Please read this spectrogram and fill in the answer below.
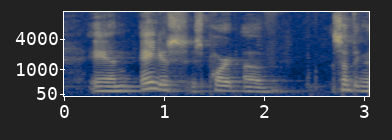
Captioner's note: none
